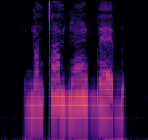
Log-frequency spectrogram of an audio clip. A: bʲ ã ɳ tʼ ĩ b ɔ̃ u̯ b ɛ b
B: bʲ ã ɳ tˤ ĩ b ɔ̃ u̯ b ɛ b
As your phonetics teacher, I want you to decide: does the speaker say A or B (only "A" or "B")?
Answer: B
